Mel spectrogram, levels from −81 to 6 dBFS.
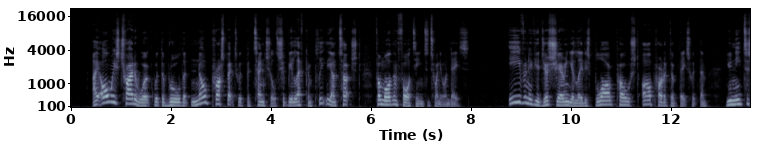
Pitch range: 105-165 Hz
